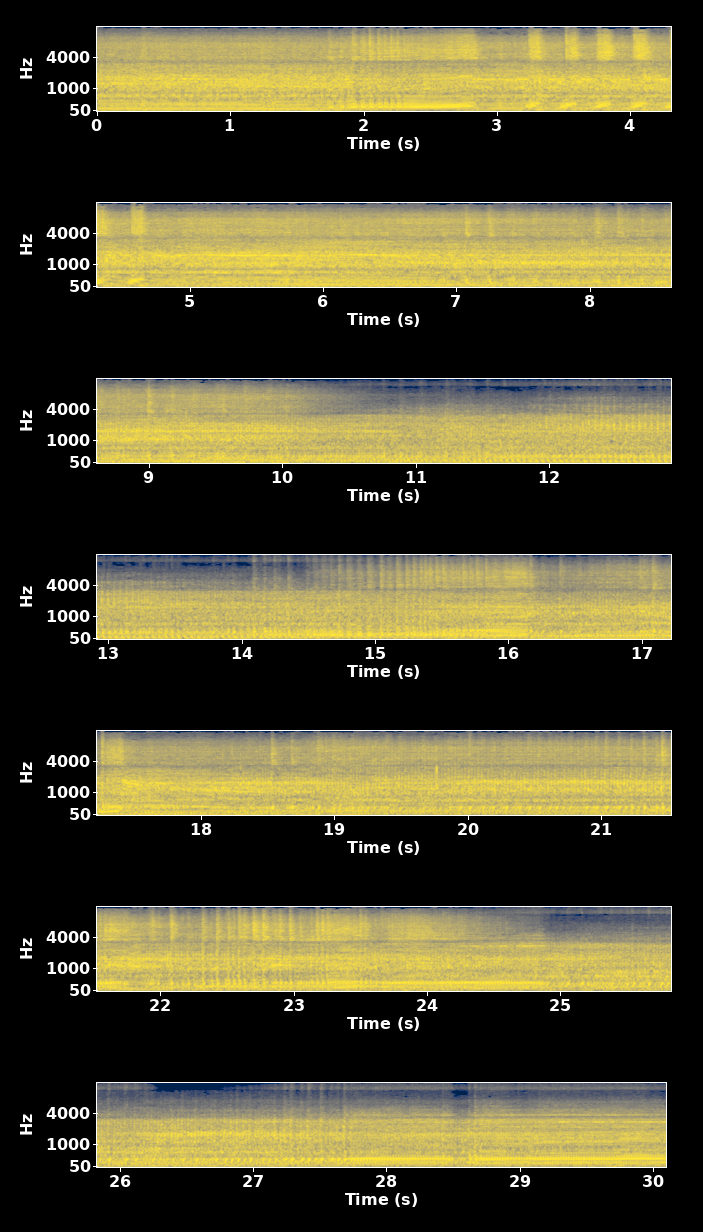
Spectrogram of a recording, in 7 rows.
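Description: Yamaha YZ250 two-stroke dirt bike engine revving up and down repeatedly as it is ridden, rising and falling with the throttle. There are bursts of clatter about three to five seconds in and again around sixteen to eighteen seconds.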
